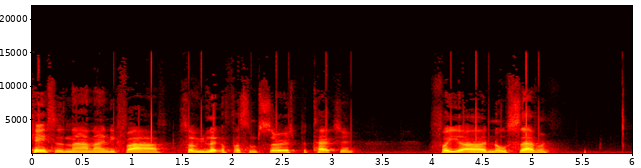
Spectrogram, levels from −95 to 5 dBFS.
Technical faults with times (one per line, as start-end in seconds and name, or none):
0.06-5.94 periodic USB or driver dropouts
